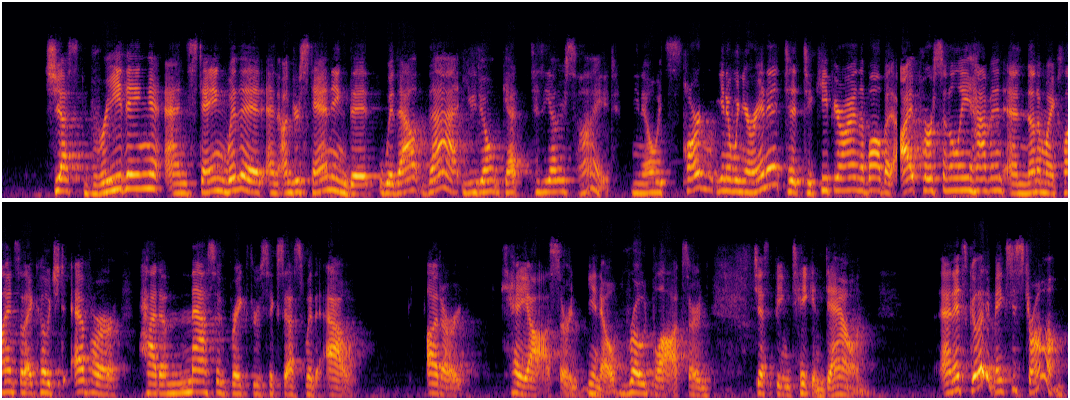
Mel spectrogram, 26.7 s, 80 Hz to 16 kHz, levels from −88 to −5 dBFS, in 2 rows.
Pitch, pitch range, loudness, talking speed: 190 Hz, 175-220 Hz, -23 LUFS, 165 wpm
